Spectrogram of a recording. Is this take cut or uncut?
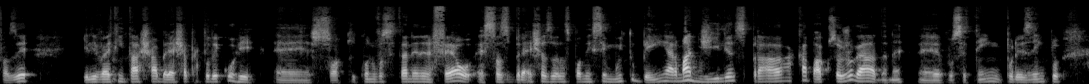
cut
